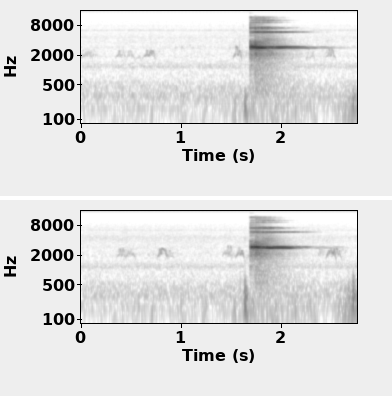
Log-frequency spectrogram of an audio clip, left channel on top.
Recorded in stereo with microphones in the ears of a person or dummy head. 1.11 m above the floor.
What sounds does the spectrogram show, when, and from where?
1.7 s a chime: 15° left (ahead or behind), 0.9 m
